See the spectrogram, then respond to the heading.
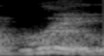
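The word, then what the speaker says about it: roux: Mison plus we are about to make a rue which is spelled r ux when the Rue is done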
